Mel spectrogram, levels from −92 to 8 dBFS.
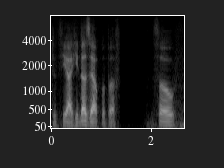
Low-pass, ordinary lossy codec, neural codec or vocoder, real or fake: none; none; codec, 16 kHz, 0.2 kbps, FocalCodec; fake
